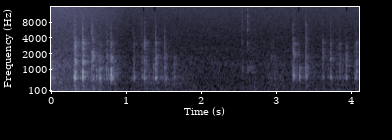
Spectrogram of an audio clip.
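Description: Faint computer keyboard typing: a quick run of keystrokes in the first second, a few scattered keys, then another short run near the end.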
